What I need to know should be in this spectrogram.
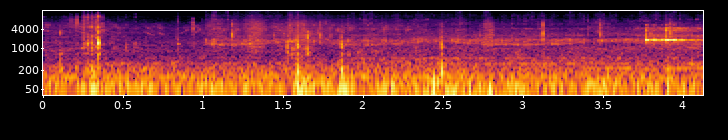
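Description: A fishing reel clicks and whirs as a hand turns it.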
